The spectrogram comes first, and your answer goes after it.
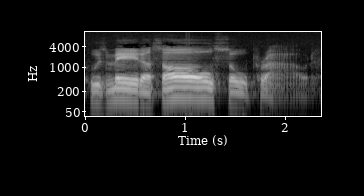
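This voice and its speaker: A man acts out a learned Southern rabbi in a storybook reading, courtly, warm and confiding. He speaks with grand, deliberate formality in a low male voice, over a narrow phone-like recording. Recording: thin, phone-like narrow band.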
